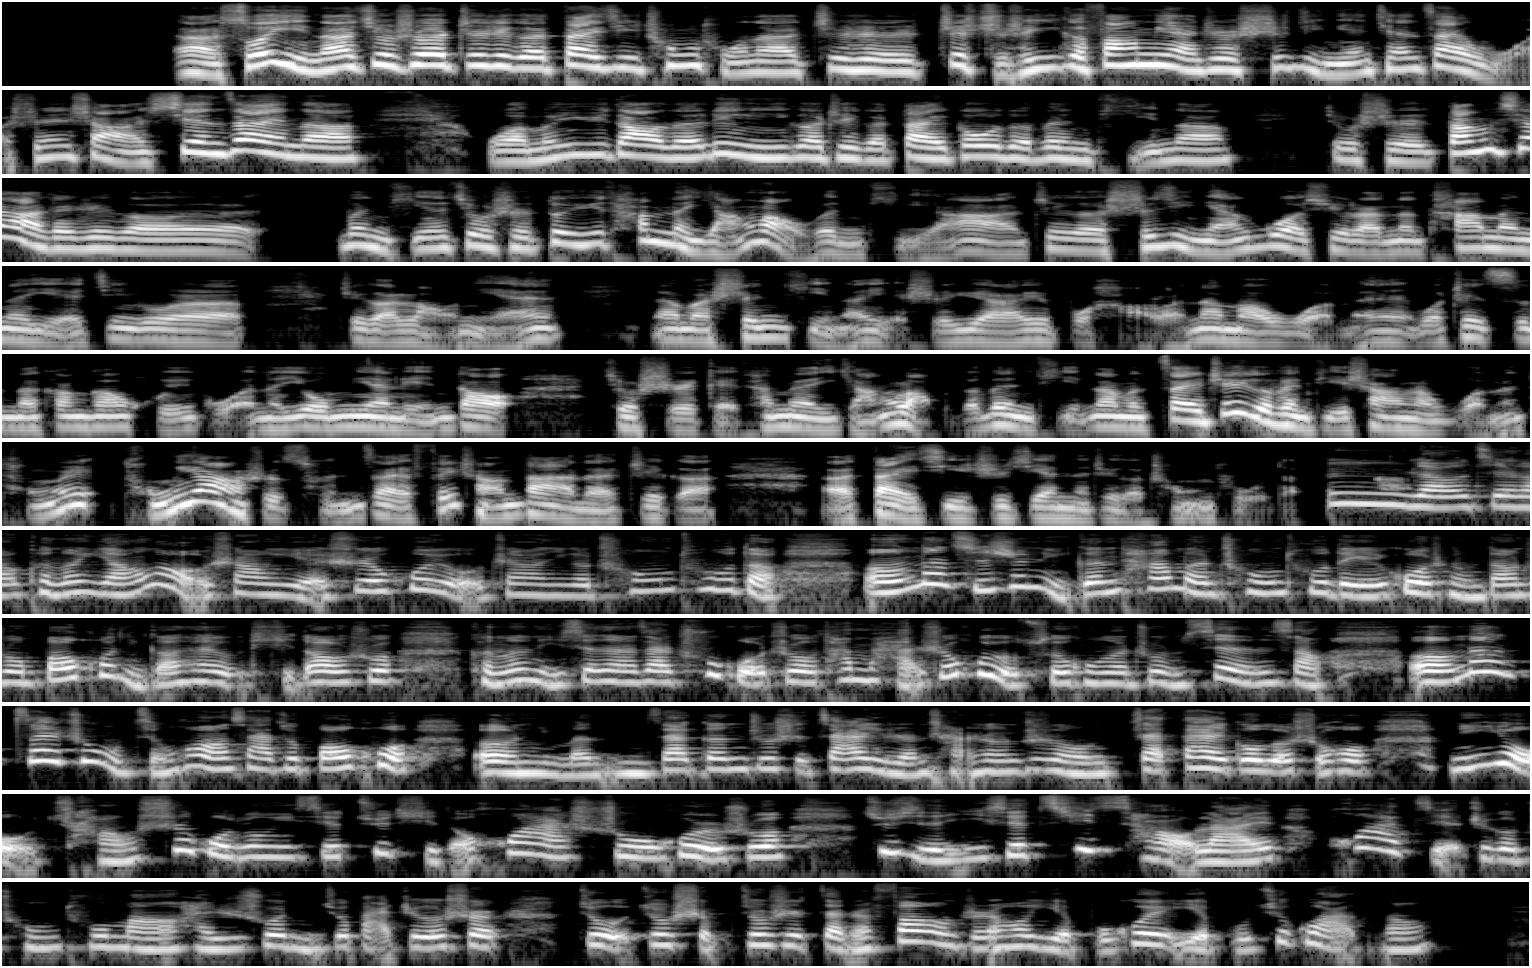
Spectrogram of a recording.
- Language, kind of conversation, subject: Chinese, podcast, 家里出现代沟时，你会如何处理？
- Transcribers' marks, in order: none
